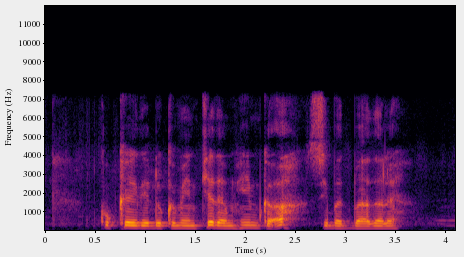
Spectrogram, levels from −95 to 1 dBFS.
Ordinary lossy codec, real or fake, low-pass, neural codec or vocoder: none; real; 7.2 kHz; none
